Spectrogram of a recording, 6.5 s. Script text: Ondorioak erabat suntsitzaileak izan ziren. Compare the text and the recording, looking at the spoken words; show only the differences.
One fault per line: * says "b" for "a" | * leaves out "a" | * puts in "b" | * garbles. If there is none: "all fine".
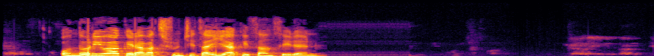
all fine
